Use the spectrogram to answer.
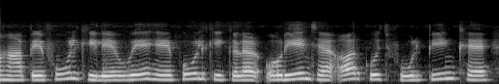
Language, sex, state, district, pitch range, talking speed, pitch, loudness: Hindi, female, Jharkhand, Ranchi, 205-240 Hz, 190 wpm, 215 Hz, -15 LUFS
